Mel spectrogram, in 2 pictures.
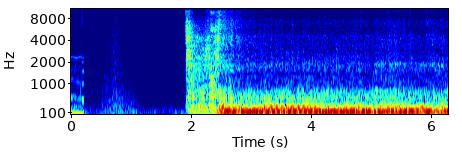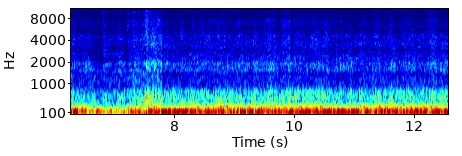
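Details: Cutlass V8 after fresh oil change: after a short crank it catches and settles into a steady, deep, even rumble with no knocks or ticks, a healthy start.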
